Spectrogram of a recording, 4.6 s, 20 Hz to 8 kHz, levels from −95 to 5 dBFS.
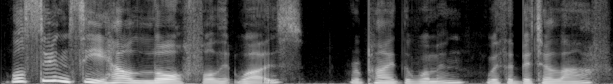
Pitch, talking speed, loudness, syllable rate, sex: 180 Hz, 185 wpm, -18 LUFS, 4.4 syllables/s, female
